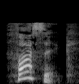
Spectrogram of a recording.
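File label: "fossick", English, British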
